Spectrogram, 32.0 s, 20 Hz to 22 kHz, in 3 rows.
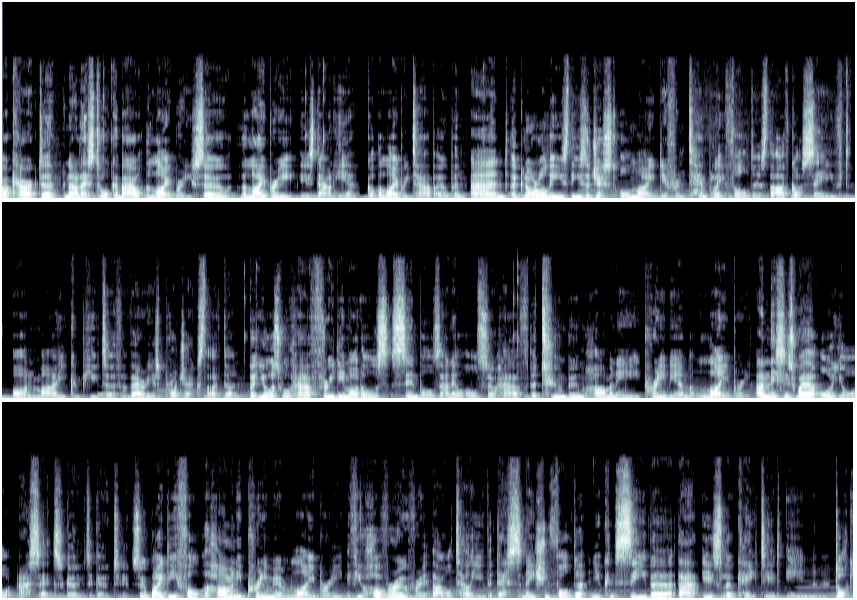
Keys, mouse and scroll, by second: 1.1 click, 3.7 click, 5.8 click, 11.1 scroll up 1, 12.1-12.9 scroll down 1, 13.5 click, 16.9 click, 20.0 click.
